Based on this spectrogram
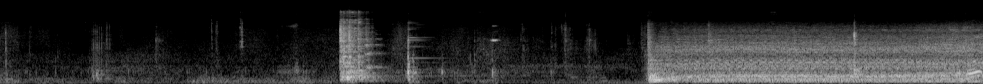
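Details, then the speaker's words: Front end loader diesel (1638 hours) cranking: quiet, then steady starter churning without catching; no-start later traced to a small shut-off wire switch on the injection pump. "i had a failure to get it to start and run so one of those will it start moments didn't work out well for us and come to find out it was just a little switch on the injection pump"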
